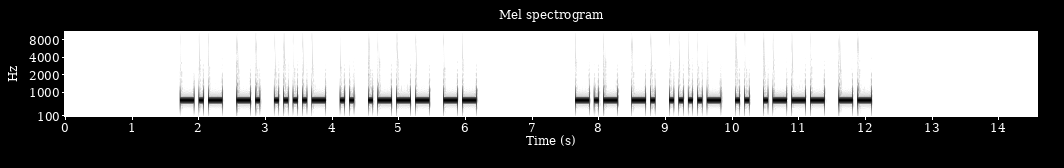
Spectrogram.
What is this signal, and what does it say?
Morse code, heard as a keyed tone, about 17 wpm, 700 Hz. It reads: KN4IJM KN4IJM
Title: USA Call Signs - 6 Characters - Repeated 2x - 17wpm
